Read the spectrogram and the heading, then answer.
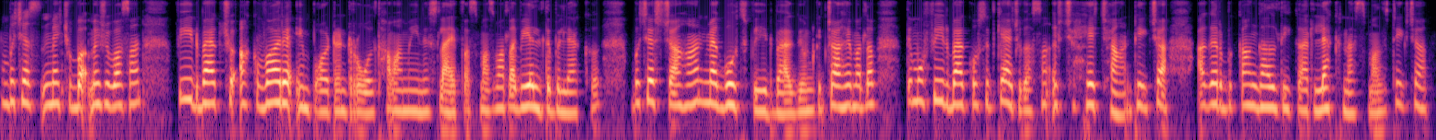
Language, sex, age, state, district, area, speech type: Kashmiri, female, 45-60, Jammu and Kashmir, Budgam, rural, spontaneous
